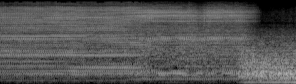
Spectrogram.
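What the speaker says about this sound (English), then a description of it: "we have to cut off 80mm of the shaft to make this shaft symmetrical" A 30mm steel shaft being cut with a power tool, a steady loud grinding, rasping whine that continues unbroken and shifts lower in tone near the end, with no talk.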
